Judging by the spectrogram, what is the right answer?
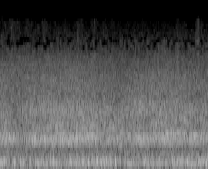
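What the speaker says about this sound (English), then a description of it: "But the Guadalajara fans respond by cheering even louder." Guadalajara fans in a football stadium roar with a dense, continuous cheer from a large crowd, loud and steady throughout.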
